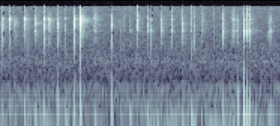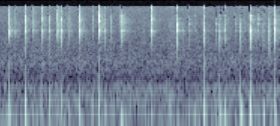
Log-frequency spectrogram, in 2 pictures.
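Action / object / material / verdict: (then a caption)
tap / small filled plastic bottle / plastic / none. A small filled plastic glitter bottle, held in the hands, is tapped quickly with long nail tips. The result is a rapid, steady stream of dozens of short, dry, bright clicks with almost no ring, somewhat like fast typing, with a faint low thump under some taps.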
